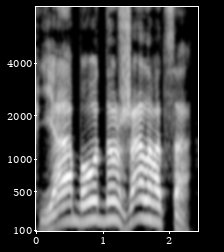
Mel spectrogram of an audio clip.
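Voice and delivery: высокая протяжная возмущённая угроза; пригрози жалобой, растягивая слова; злой протест. A narrator's reading. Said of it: "зашипел епископ". (высоко, протяжно, с возмущением)

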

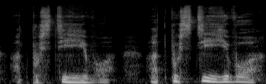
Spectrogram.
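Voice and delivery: ghostly hiss, rising on the repeat; sinister whisper. A narrator's reading. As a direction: whisper it like a haunting. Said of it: "зловещий шёпот".

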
